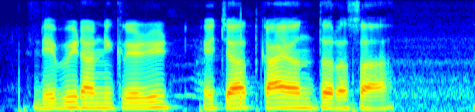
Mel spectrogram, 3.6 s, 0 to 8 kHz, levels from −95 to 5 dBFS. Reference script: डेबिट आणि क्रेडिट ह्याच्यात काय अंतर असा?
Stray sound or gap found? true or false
false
